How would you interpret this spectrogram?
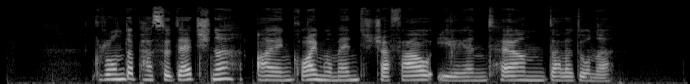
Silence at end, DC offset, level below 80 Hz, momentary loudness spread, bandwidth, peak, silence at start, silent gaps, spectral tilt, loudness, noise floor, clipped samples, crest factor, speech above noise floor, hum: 0.7 s; under 0.1%; -58 dBFS; 7 LU; 16 kHz; -8 dBFS; 0.95 s; none; -4 dB/octave; -24 LUFS; -58 dBFS; under 0.1%; 18 dB; 34 dB; none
